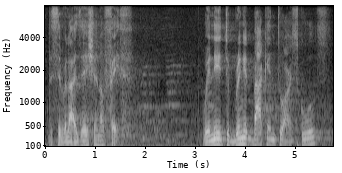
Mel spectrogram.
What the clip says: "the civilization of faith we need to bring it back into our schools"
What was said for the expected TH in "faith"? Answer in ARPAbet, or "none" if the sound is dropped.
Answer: TH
